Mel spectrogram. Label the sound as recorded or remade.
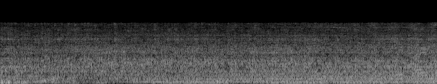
recorded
